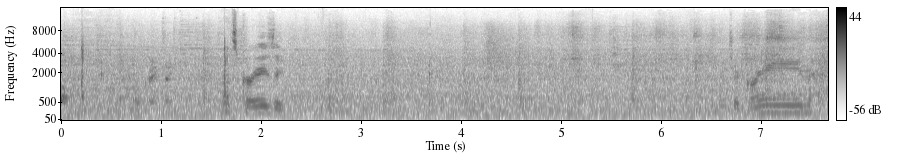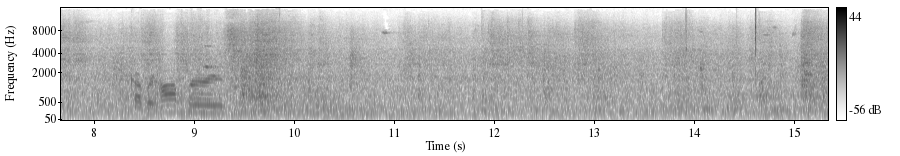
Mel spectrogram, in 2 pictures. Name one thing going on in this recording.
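A freight train rolls past close by with a steady rumble and clatter.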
